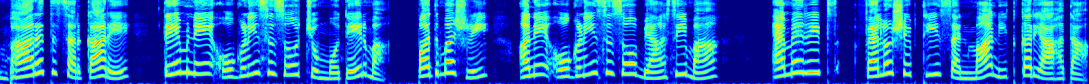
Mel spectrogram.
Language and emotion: Gujarati, neutral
